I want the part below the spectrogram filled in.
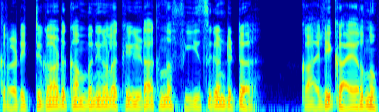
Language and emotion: Malayalam, angry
